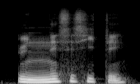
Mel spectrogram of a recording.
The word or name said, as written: must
